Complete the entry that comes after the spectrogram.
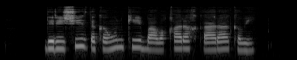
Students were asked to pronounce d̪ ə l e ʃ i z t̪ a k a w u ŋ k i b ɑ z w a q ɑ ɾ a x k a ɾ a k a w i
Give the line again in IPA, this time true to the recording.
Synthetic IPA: d̪ ə ɾ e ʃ i z d̪ a k a w u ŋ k i b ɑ w a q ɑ ɾ a x k ɑ ɾ a k a w i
